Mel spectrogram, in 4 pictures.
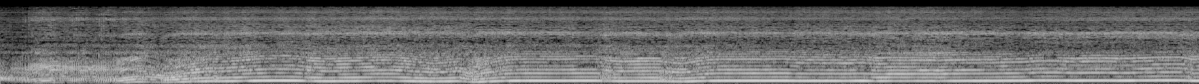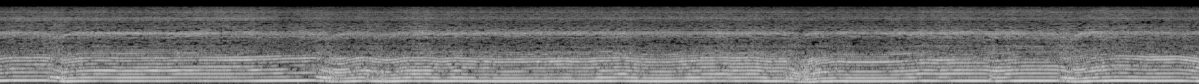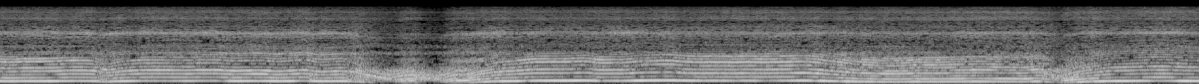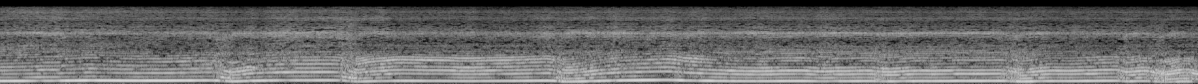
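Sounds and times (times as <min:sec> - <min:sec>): chainsaw engine at high revs: 0:00.0 - 0:47.9.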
